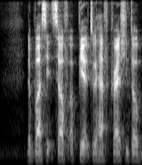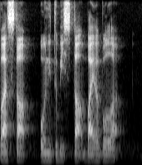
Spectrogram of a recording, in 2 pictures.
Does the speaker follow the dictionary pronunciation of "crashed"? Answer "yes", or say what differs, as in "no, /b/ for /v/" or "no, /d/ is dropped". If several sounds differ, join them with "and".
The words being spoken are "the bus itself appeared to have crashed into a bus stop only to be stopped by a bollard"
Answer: no, /t/ is dropped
